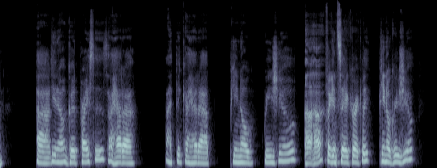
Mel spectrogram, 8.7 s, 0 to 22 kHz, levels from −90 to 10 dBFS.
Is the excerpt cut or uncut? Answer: cut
